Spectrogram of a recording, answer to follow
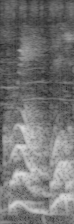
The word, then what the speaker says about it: crumble: И буква B там не читалась. Но в остальных словах, производных от этого, буква B читается. И crumble – это покрошите хлеб.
